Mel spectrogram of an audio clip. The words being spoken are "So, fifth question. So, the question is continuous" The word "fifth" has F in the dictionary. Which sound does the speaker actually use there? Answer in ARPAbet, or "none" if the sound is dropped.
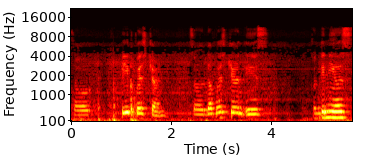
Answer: P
